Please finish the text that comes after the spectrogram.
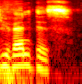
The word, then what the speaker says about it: Juventus: That's, I love your pronunciation of words. It's Juventus.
